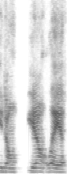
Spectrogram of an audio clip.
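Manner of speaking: usual speaking voice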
